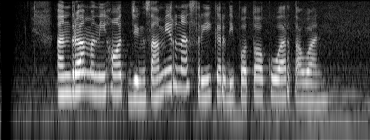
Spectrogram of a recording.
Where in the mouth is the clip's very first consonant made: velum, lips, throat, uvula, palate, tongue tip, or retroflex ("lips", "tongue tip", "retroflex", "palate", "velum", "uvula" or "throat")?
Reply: throat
